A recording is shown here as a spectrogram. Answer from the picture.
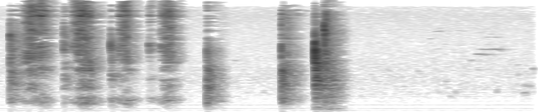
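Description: Chef's knife chopping green bell pepper on a wooden cutting board: a quick run of chops through the first second and a half, a few more single strikes, stopping about two and a half seconds in.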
